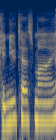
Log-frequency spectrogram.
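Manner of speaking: put-on high, slow, polite little old lady voice. Retelling a drink check before boarding, an old lady asks for hers: little old lady voice. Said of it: "this old little old lady voice".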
